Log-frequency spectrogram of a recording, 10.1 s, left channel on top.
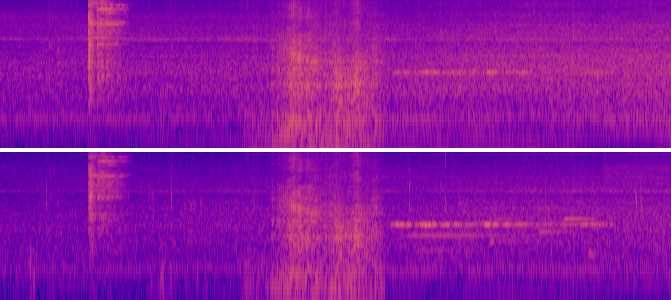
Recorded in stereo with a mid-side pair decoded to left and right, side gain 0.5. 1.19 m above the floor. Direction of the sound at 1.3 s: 65° left.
